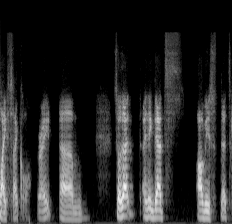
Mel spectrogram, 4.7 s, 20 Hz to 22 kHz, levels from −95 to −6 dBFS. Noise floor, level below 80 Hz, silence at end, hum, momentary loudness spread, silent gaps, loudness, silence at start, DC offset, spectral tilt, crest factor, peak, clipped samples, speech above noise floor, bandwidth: -60 dBFS; -74 dBFS; 0 s; none; 16 LU; none; -24 LUFS; 0 s; under 0.1%; -6.5 dB/octave; 18 dB; -6 dBFS; under 0.1%; 37 dB; 11.5 kHz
